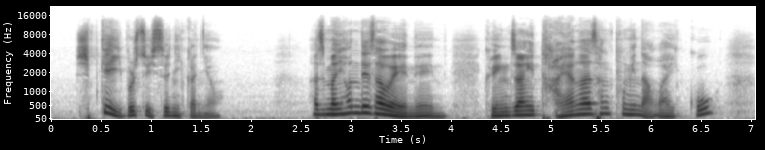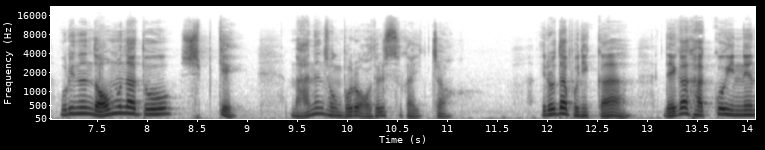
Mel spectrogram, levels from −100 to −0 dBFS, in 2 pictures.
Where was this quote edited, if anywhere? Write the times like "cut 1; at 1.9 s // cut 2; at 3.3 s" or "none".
none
